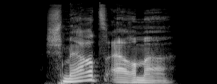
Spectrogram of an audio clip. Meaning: comparative degree of schmerzarm
- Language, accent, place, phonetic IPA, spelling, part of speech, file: German, Germany, Berlin, [ˈʃmɛʁt͡sˌʔɛʁmɐ], schmerzärmer, adjective, De-schmerzärmer.ogg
